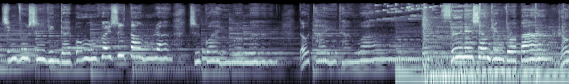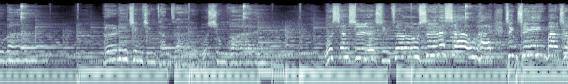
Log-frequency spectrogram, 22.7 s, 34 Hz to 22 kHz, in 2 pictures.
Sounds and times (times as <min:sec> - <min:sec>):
Music: 0:00.0 - 0:22.7.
